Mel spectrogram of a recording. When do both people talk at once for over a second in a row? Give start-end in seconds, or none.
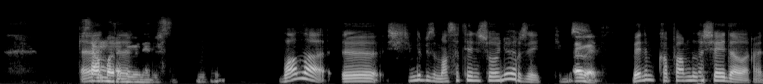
none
